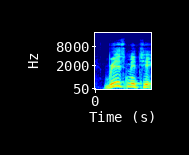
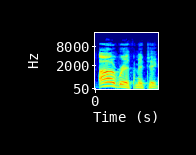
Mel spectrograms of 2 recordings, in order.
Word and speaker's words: arithmetic: don't you know anything rithmetic it's not how it's pronounced it's arithmetic it's not an R it's an a just goes to show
